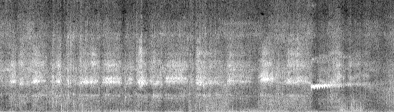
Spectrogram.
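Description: Downhill mountain bike ridden flat out: a steady loud rush of wind on the microphone and tyres rumbling over dirt and rock, with the bike rattling, and a short high squeal near the end.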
